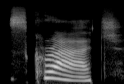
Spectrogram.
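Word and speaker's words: scratch: زدن وسل وسل وسل اسکرچ اسکرچ یعنی خاروندن قسمتی از بدن یا خراشیدن چیزی تو این فعل هم حرف تی رو تلفظ نمی‌کنیم اسکرچ اسکراچ لیفت لیفت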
